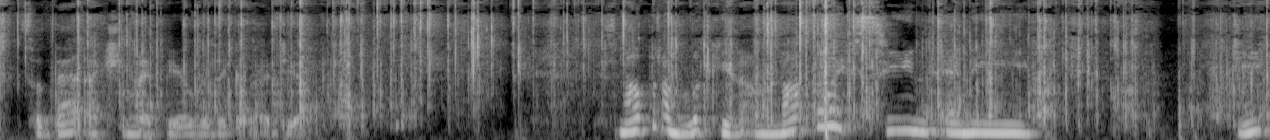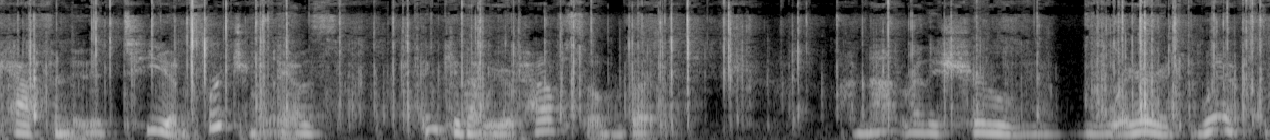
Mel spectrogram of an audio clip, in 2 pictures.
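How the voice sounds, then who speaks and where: A high-pitched woman with lively intonation and long, frequent pauses, over noticeable background noise. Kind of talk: ASMR coffee shop roleplay as a barista. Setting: close-mic ASMR recording. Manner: soft-spoken, hushed, friendly.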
